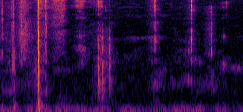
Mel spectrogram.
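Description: About half a dozen sharp clicks from a computer keyboard and mouse, spread irregularly over the two seconds, over a faint low hum.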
